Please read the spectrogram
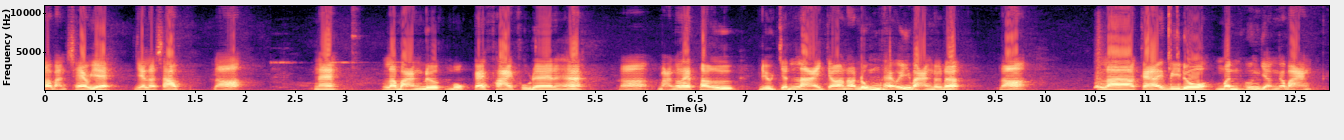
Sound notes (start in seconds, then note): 2.2 bell sound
